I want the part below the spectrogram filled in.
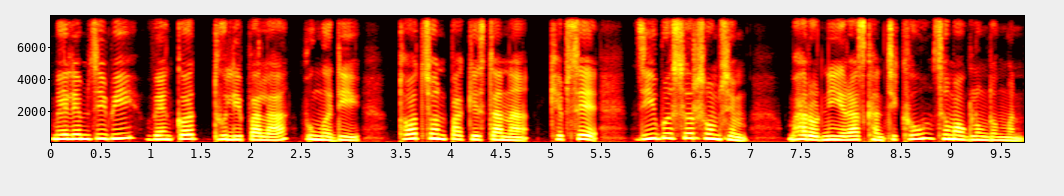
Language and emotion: Bodo, neutral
